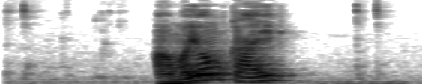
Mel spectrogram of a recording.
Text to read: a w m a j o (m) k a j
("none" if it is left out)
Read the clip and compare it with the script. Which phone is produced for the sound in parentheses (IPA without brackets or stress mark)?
m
